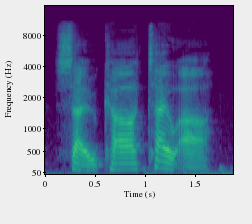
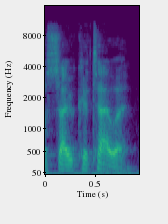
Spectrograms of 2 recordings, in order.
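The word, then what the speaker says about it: SOHCAHTOA: most famous is probably the following word pronounced soar to or sooa which helps you remember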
